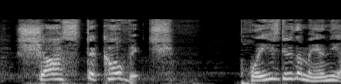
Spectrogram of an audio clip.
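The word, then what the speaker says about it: Shostakovich: nice man called and told you how to pronounce it correctly, you still kept saying wrong." It's not uh Shtovvic, it's Shastikovich.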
